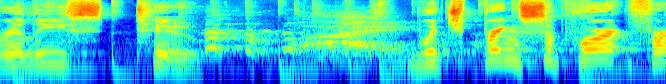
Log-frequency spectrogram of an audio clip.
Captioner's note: giggles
